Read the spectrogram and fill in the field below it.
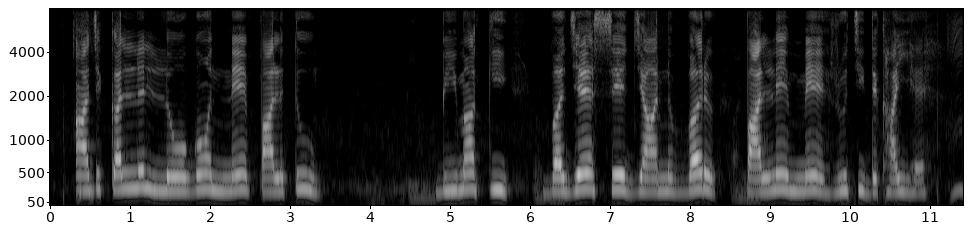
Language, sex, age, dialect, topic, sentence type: Hindi, female, 18-24, Kanauji Braj Bhasha, banking, statement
